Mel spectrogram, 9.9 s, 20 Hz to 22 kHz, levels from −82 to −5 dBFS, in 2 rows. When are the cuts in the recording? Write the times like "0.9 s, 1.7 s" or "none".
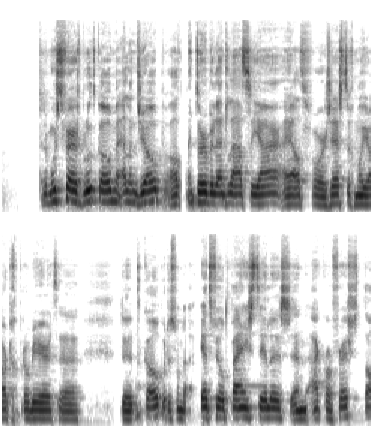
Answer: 2.4 s, 6.7 s

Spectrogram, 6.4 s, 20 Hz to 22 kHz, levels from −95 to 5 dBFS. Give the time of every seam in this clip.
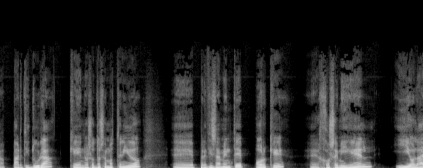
none

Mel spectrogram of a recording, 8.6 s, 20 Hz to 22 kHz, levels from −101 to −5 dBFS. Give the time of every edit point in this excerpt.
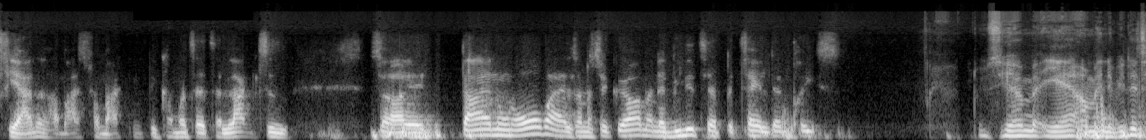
none

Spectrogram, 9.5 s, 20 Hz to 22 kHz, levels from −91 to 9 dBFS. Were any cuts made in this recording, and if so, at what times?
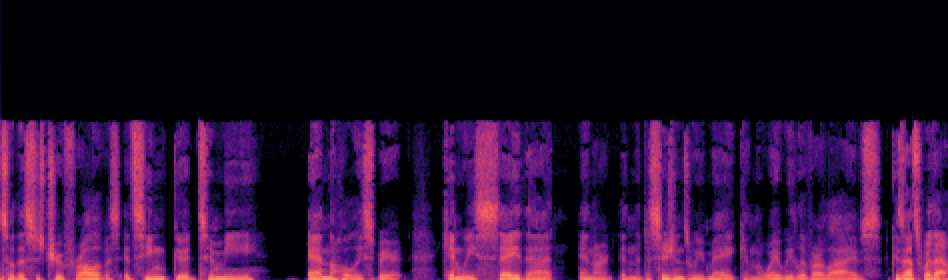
none

